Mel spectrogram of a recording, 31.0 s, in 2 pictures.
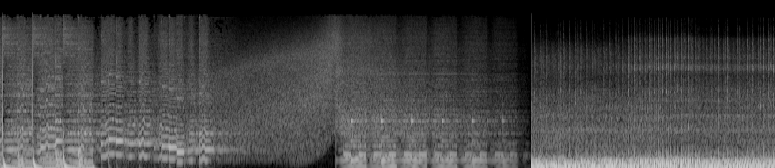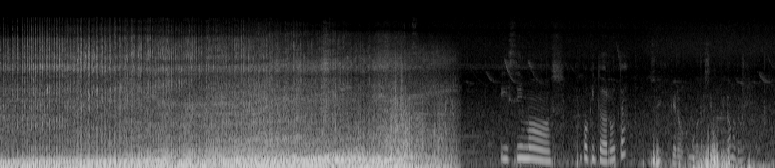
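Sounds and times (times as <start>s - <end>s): motorcycle engines revving: 10.6s - 24.8s.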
